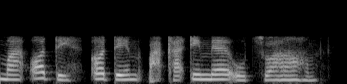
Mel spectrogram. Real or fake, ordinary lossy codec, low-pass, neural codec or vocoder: fake; Opus, 16 kbps; 3.6 kHz; codec, 16 kHz, 0.5 kbps, X-Codec, WavLM features, trained on Multilingual LibriSpeech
